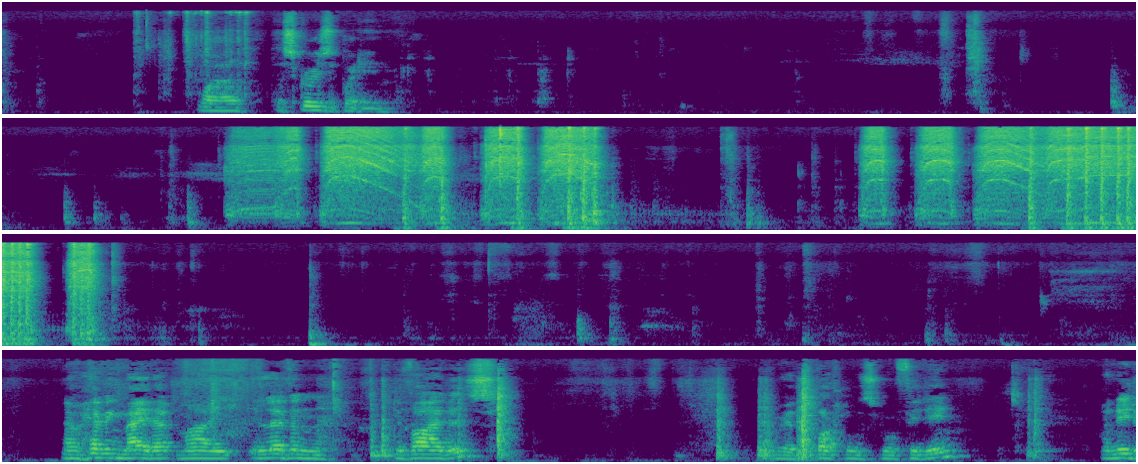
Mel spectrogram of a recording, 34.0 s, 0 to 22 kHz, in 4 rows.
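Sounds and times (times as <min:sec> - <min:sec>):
drill driving screws into wood: 0:10.1 - 0:13.2, 0:14.9 - 0:17.9.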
